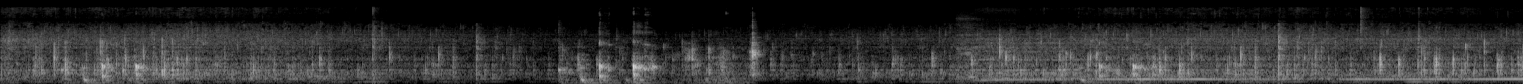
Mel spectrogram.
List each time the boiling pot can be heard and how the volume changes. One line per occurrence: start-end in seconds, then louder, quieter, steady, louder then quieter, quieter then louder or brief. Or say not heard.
0.0-15.1 quieter then louder.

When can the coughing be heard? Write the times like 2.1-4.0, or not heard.
0.6-1.5, 5.5-7.6, 10.6-11.6.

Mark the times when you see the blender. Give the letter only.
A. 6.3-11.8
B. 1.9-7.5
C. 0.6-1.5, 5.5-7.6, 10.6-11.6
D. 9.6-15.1
D.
